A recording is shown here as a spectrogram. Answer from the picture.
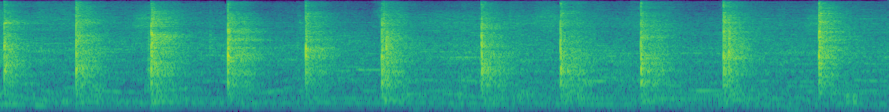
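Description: Hammer driving a screwdriver into a stuck engine oil filter to twist it loose without a filter wrench. About ten sharp blows land in a steady rhythm of roughly two and a half a second.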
